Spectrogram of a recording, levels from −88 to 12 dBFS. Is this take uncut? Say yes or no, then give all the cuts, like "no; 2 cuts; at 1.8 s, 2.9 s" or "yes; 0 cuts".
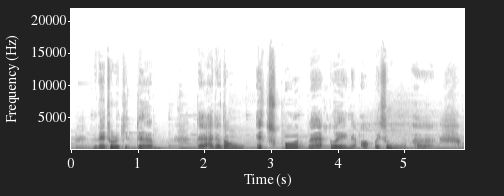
yes; 0 cuts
